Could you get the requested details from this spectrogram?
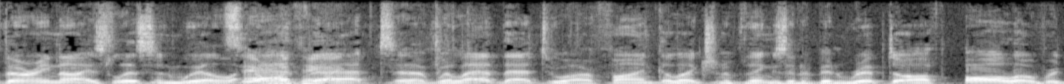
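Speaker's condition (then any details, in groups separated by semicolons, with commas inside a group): No condition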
